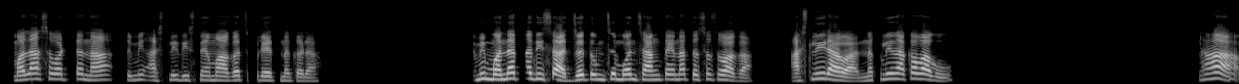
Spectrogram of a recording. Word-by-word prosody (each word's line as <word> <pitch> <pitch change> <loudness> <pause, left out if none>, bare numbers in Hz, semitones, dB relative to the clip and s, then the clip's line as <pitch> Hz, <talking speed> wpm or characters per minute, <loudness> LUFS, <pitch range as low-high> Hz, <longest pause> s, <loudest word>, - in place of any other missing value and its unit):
मला 215 +5 +3
असं 255 0 -6
वाटतं 245 0 -4
ना 210 +2 +2 0.2
तुम्ही 210 +3 -9
असली 215 +3 -9
दिसण्यामागच 200 0 -3
प्रयत्न 185 -2 -4
करा. 165 -2 -7 1.6
तुम्ही 245 +5 -1
मनातनं 260 +3 +5
दिसा. 245 -1 +5
जर 215 - +5
तुमचं 230 +1 -1
मन 235 +1 0
सांगतंयना 230 +1 +1
तसंच 230 +1 -6
वागा. 185 -8 +1 0.5
असली 255 +9 -3
राहावा 195 -10 +5
नकली 215 +8 -4
नका 260 +1 +2
वागू. 200 -11 +1 2.5
हां. 260 +5 +4
225 Hz, 115 wpm, -22 LUFS, 195-245 Hz, 2.5 s, मनातनं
